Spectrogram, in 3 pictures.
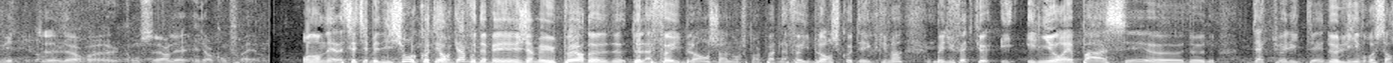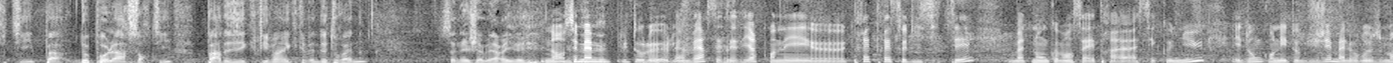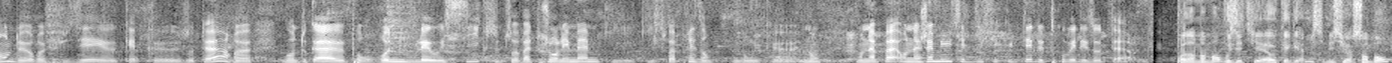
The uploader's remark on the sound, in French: en direct depuis le salon de Polar sur Loire à la Bibliothèque municipale de Tours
